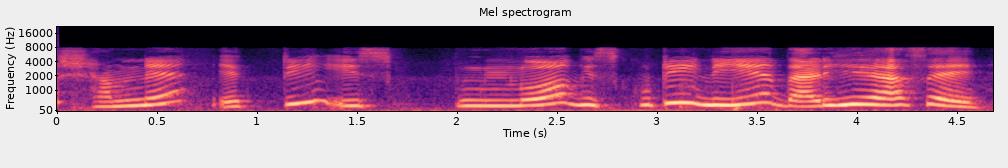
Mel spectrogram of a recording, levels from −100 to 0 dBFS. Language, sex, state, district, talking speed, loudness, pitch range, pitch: Bengali, female, West Bengal, Cooch Behar, 100 wpm, -13 LUFS, 265-335 Hz, 300 Hz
